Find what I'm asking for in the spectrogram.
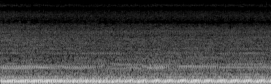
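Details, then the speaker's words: Nissan 370Z rear-mount single turbo, first start, cold idle, heard from outside: rough steady idle with a constant mechanical drone and faint whine from the turbo oil scavenge pump; sounds bad outside, inaudible inside; normal. "noise that you hear is the scavenge pump, obviously doing its job, scavenging the oil from the back. You can't actually hear it inside the car, so it sounds terrible from outside, but not a problem from inside."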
